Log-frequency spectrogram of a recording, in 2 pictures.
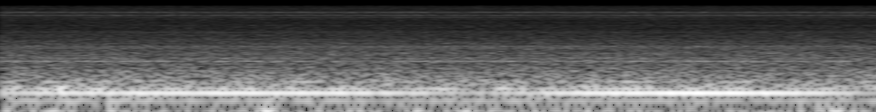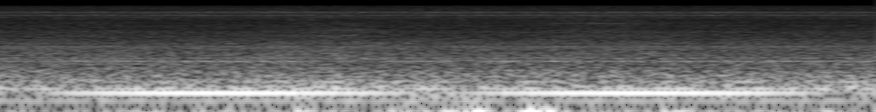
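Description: Steady low hum over a light hiss, the background noise of a recording microphone with no other activity.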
